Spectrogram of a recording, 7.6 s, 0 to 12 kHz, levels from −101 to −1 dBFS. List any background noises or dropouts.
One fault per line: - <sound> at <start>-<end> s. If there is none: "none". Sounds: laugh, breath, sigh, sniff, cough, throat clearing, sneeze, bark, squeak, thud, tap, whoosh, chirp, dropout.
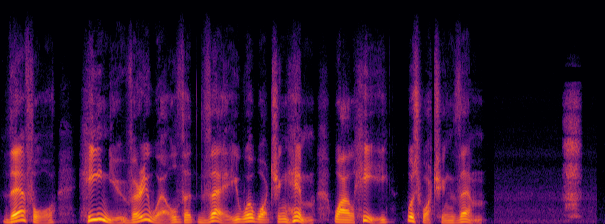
- sniff at 7.0-7.3 s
